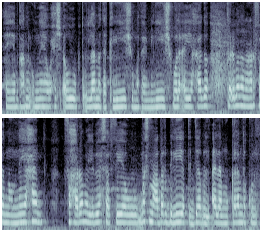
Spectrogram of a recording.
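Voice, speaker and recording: An actress playing a worried young neighbor confiding bad news, with an Egyptian accent. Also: female voice, on the high side, flat delivery, very fast, dark tone, lightly acted. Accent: Egyptian Arabic. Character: worried young female neighbor telling secrets.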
